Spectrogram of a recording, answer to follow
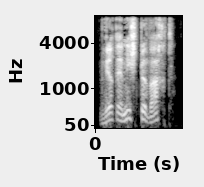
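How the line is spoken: Stern question. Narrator (German): fragte Frodo streng

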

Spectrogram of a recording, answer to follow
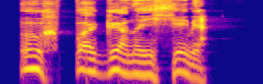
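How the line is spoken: Grumbling old man. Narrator (Russian): ворчал лесной старик

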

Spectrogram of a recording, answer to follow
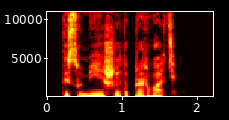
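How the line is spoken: Whispered. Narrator (Russian): шепнула я Решае

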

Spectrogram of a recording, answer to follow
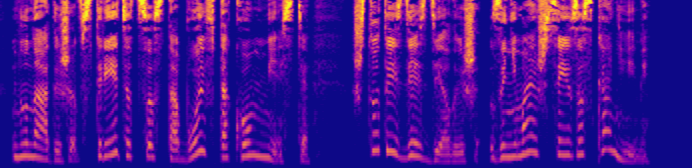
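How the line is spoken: Nervous laughter. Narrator (Russian): Я нервно засмеялась

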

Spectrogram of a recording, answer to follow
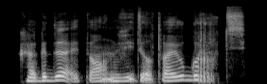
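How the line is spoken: Hissing. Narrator (Russian): прошипел Грегор

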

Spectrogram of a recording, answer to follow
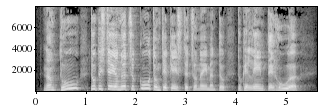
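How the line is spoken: Shrill melodious little voice. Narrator (German): kreischt Mitzi mit ihrem melodiösen Stimmchen

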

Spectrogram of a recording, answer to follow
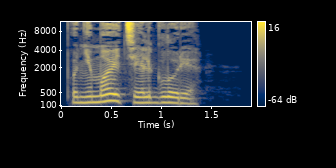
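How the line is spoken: Sighing. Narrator (Russian): вздохнул Пит

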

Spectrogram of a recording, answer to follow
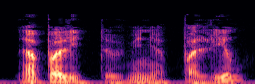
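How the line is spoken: Gentle question. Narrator (Russian): ласково спросил Данил

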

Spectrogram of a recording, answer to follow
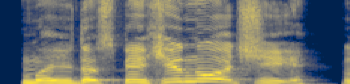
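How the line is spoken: Warrior's howl. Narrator (Russian): взвыл воин

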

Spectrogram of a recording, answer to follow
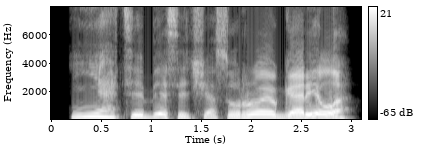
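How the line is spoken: Hissed threat. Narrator (Russian): шипит Уголек

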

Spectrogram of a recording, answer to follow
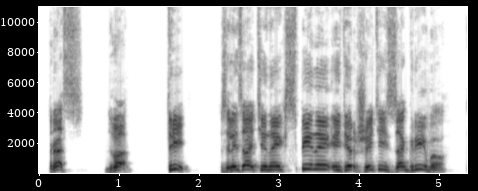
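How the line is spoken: Teacher's booming command. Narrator (Russian): Зычным голосом скомандовал преподаватель

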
